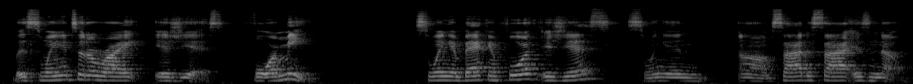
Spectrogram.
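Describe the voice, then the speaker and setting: A woman's loud voice carries audible room echo. Her pitch is medium and her intonation fairly even. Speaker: tarot reader. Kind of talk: live stream tutorial. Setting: live video stream.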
